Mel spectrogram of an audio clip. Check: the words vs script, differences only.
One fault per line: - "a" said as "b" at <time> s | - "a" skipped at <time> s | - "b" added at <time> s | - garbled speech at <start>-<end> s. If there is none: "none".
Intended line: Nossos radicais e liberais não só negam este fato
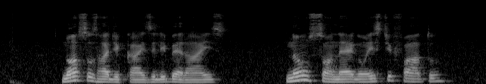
none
